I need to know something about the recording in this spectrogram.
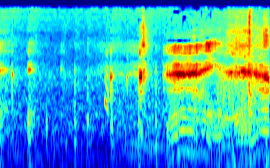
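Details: Husky, an albino house cat said to 'talk', indoors with another cat, Teide, and the family's two dogs; soft scattered taps and clicks, then a sustained, drawn-out harmonic meow filling the last second.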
